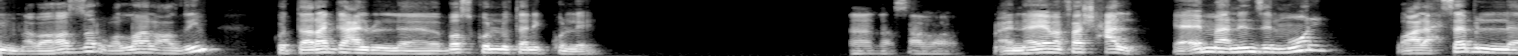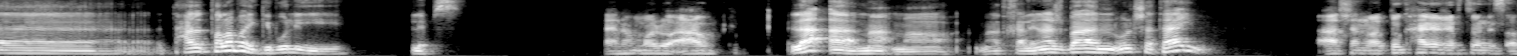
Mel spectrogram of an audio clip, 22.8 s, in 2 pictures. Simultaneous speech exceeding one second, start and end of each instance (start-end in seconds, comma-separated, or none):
none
